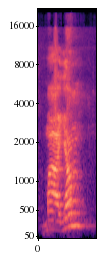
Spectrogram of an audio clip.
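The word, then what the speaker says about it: מים: What everybody needs H2O water in English is pronounced mayam in Hebrew.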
